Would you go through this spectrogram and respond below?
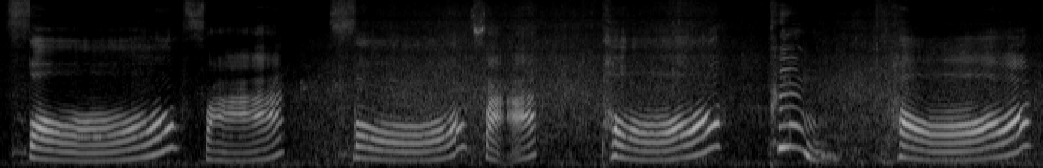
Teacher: When I pronounce them, I suck the air in and then I rise up and then go down a little bit at the end. For the high class consonants like for, suck the air in, rise up and go down a little bit.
